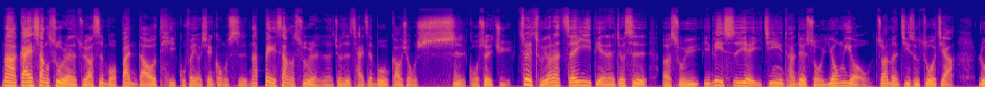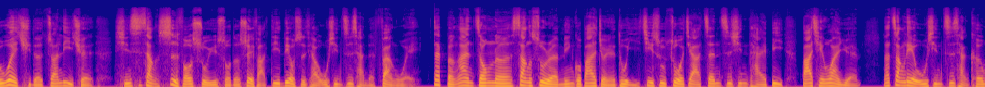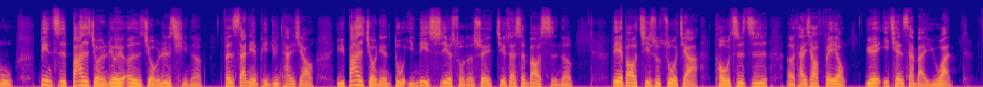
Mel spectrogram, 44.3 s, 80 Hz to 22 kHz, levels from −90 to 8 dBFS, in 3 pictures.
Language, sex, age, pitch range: Chinese, male, 30-49, 100-145 Hz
